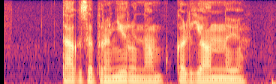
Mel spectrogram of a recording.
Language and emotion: Russian, neutral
